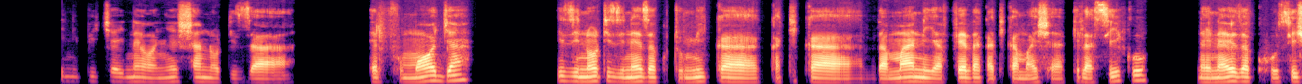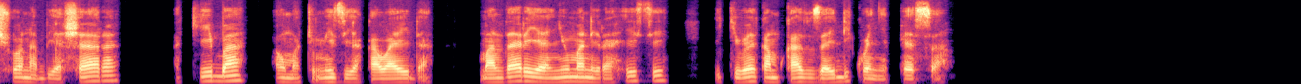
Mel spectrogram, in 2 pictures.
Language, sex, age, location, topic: Swahili, male, 25-35, Nakuru, finance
